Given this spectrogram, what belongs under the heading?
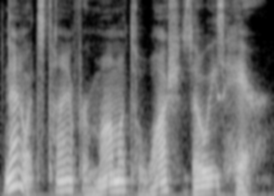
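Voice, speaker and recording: A soft-spoken man reading children's books aloud in a gentle, playful ASMR style, often dropping close to a whisper. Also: mid-range voice, very animated. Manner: gentle, drawn-out, playful storybook delivery.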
